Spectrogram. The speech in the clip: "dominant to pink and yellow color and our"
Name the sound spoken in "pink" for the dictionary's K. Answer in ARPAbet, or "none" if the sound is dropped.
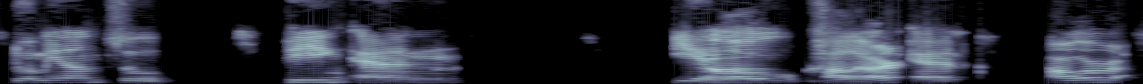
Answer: none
